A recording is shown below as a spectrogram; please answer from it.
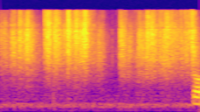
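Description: Aluminium hair foil crinkling and rustling as a sheet is handled, in a run of short rustling bursts with a brief pause just past the middle.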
